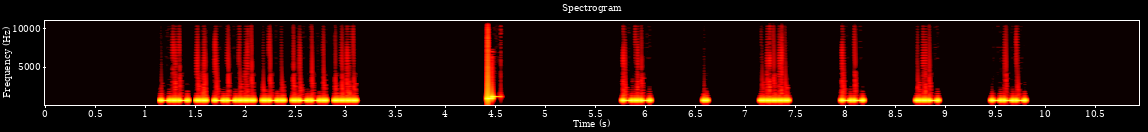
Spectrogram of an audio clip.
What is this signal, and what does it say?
Morse code, heard as a keyed tone, about 40 wpm, spaced as for 20 wpm, 700 Hz. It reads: KI7RPH KE5MUO
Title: USA Call Signs - 6x Character Spacing - 40wpm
